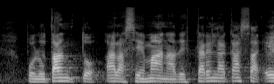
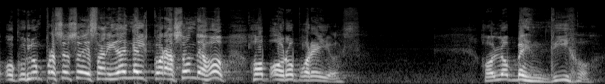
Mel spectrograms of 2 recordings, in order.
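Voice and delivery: ordinary delivery

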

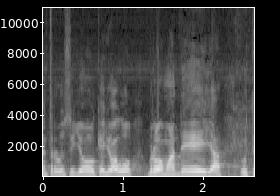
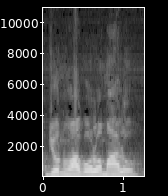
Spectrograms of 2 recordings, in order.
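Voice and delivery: ordinary talk

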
